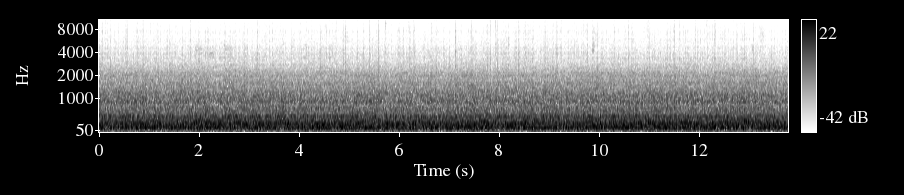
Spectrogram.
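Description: Steady cabin noise inside an Airbus A321-200 at cruise altitude: a constant low drone of engine and airflow noise.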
